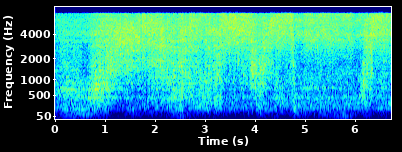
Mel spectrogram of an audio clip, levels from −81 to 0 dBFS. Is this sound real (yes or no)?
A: no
